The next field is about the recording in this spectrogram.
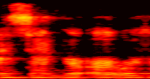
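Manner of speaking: put-on whispering woman's voice. Retelling a woman approaching during a performance: imitating her whispering. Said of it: "She was, like, whispering".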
